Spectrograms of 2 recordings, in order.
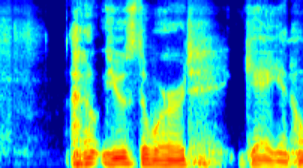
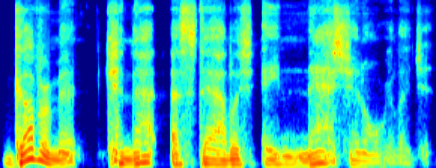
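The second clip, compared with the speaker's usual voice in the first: ordinary talk, nothing marked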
